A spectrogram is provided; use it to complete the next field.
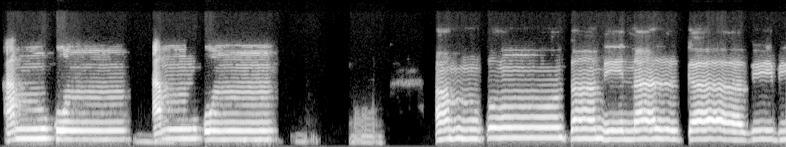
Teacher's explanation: mim ketemu kaf tidak boleh didengung gitu ya. Jadi bacanya jelas.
